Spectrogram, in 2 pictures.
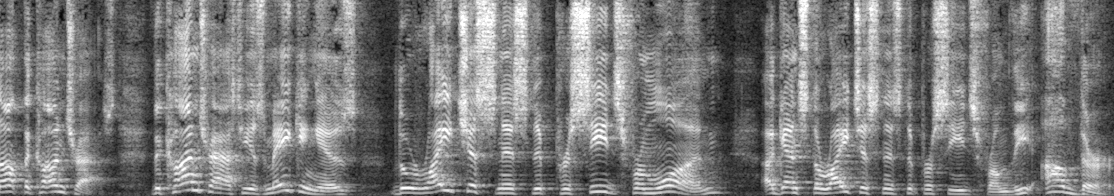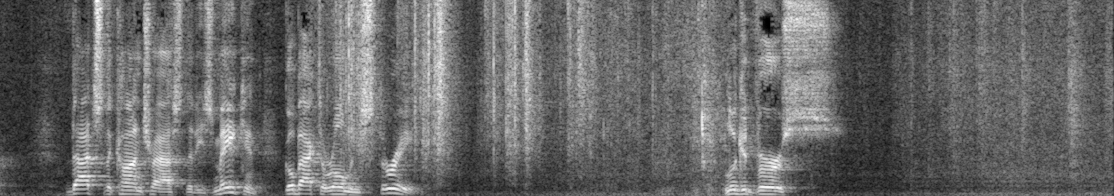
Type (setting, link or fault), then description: setting, large echoing room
